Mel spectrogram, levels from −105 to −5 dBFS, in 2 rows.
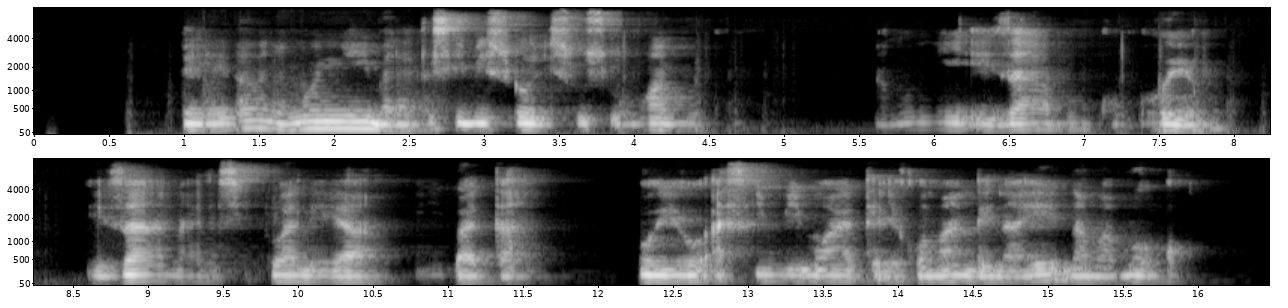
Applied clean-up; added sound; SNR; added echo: neural mask model DeepFilterNet 3.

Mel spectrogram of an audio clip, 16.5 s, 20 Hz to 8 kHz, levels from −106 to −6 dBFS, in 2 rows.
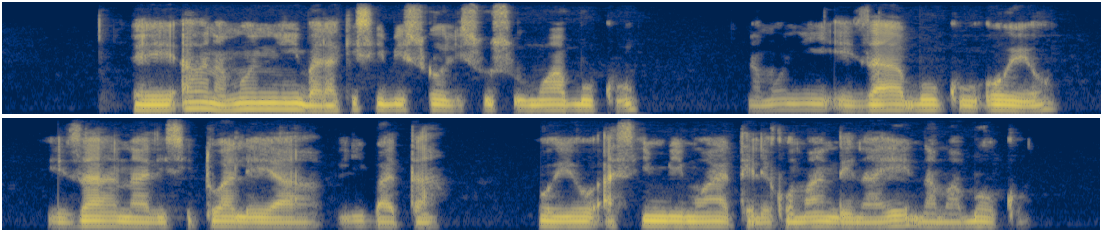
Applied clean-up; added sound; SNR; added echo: none; none; none; none.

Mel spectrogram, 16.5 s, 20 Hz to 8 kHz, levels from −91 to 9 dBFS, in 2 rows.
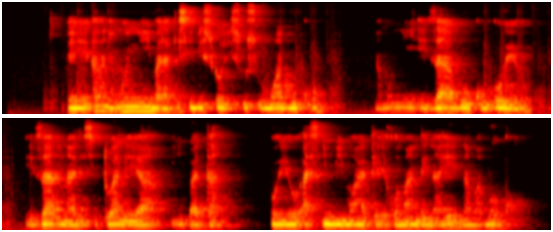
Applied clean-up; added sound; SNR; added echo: neural separator model SepFormer DNS4.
